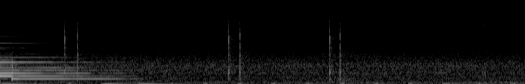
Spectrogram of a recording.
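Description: A plucked-sounding note rings and fades away over the first second and a half. After it come a few faint, sharp laptop key clicks, spaced about a second apart.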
